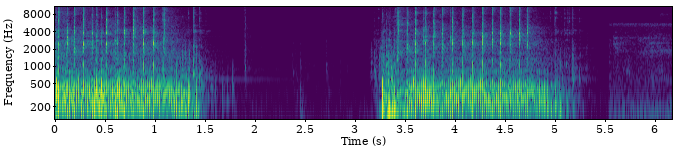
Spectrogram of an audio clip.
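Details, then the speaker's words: Echo CS 590 two-stroke chainsaw after low screw backed out about two quarter turns: revs sharply from idle to full scream with no hesitation, drops back, snaps up cleanly again; snappy normal acceleration, easy starting. "And that really seemed to make the acceleration very snappy, and that's what you want to pay attention for. You don't want any hesitation whatsoever. You want it to really accelerate nice and quick, and it should start very easily with barely even a full pull."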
